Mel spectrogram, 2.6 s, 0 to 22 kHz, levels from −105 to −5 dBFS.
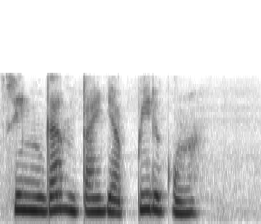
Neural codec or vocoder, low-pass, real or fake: codec, 24 kHz, 6 kbps, HILCodec; 5.4 kHz; fake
